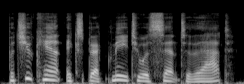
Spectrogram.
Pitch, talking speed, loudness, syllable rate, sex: 170 Hz, 220 wpm, -18 LUFS, 5.0 syllables/s, male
